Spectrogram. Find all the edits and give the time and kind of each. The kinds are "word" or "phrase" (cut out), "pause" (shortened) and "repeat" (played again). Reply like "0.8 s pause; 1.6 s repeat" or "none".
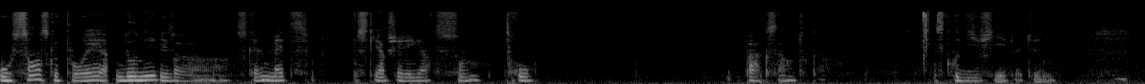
1.0 s word; 1.7 s word; 2.4 s word; 3.9 s word; 5.0 s word; 7.6 s word; 9.4 s word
